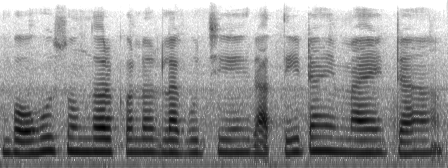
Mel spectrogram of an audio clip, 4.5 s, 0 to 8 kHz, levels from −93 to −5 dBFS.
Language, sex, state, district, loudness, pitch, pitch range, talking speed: Odia, female, Odisha, Sambalpur, -16 LUFS, 185 Hz, 185-195 Hz, 95 wpm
